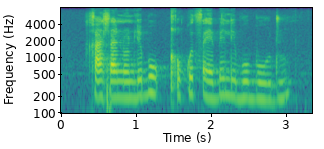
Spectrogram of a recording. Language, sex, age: Southern Sotho, female, 20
